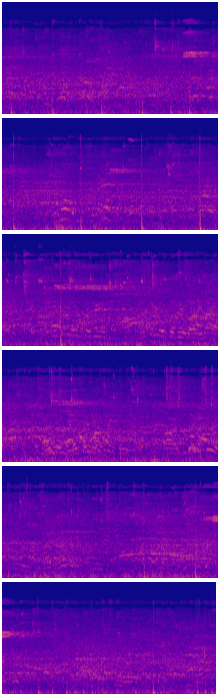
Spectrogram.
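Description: A crowd of players and spectators chatters in the background.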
